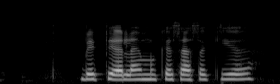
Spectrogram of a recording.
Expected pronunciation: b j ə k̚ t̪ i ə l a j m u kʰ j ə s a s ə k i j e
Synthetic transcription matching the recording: b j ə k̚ t̪ i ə l a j m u kʰ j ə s a s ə k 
